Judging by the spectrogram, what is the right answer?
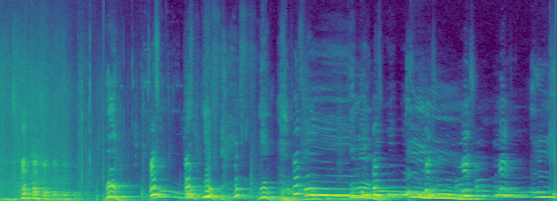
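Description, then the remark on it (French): Several friends howl together like a pack of dogs, rising and falling wails overlapping for several seconds, with yips and a few barking bursts mixed in, loud. “On a tous un autre enfant qui est encore en nous, qu'on aime accentuer parfois, et qu'on s'est tous retrouvés en meute comme les chiens.”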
